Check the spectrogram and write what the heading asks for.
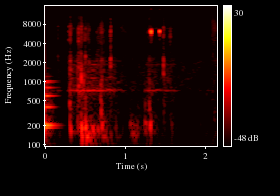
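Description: Faint computer keyboard typing: a quick run of irregular key clicks over about a second and a half, preceded by a brief voice sound at the very start.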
